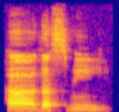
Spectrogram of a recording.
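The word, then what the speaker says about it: هذا اسمي: Hadza ismi atau kalau disambung hadzasmi. Cara bacanya gitu ya.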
